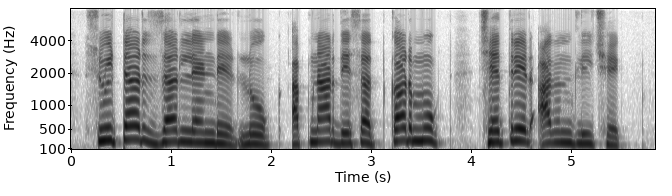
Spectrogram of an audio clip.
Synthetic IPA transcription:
swiʈəɾzəɾlẽːɳɖeɾloːkəpnaɾd̪eːsət̪̚kəɾmʊk̚t̪ | t͡ʃʰeːt̪ɾeɾa̰ːɾənd̪lit͡ʃʰek̚

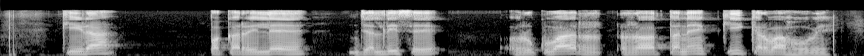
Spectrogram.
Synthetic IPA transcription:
kiːɽa | pəkəɾɪle | d͡ʒəld̪ise | ɾʊkwaɾəɦt̪ənekikəɾwaɦoːweː

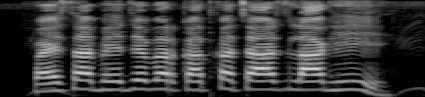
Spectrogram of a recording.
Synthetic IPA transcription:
pəɪsabʱed͡ʒebəɾkət̪kat͡ʃaɾd͡ʒlaɡɦi

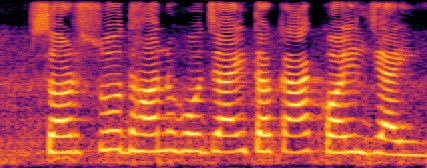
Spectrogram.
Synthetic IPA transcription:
sʌɾsod̪ʱʌnɦod͡ʒajt̪ʌkakʌjld͡ʒaj

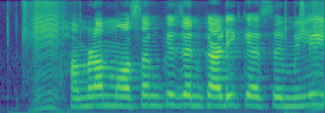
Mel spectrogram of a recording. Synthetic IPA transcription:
həmɽamɔːsəmked͡ʒənkaːɾikɛːsemɪli

